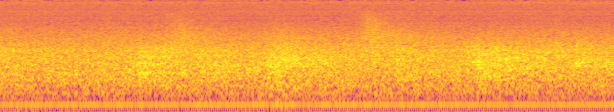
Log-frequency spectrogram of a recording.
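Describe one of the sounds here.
Footsteps echo softly in a large hall.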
